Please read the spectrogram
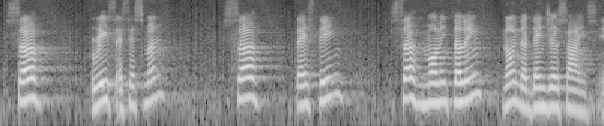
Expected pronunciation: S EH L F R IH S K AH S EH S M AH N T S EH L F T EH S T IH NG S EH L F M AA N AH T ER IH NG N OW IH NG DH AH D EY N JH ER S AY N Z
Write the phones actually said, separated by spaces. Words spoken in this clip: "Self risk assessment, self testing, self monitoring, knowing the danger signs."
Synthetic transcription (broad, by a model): S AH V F R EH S AH S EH S M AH N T S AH F T EH S T IH NG S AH F M AA N AH T ER IH NG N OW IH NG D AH D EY N JH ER S AY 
